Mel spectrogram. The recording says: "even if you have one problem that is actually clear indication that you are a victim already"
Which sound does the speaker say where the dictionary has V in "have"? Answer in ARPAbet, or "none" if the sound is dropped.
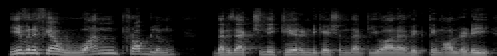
V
